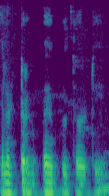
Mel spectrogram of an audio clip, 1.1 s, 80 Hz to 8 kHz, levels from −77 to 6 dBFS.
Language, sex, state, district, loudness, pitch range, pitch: Telugu, male, Andhra Pradesh, Srikakulam, -20 LUFS, 110-120 Hz, 110 Hz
